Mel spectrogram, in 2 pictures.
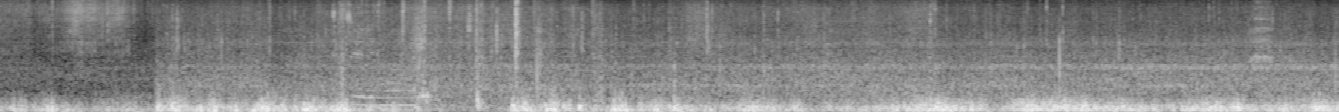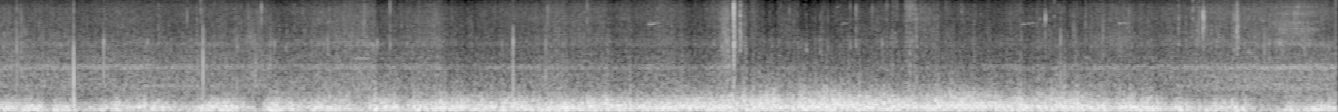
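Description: Wind buffeting the microphone, an uneven low rumble that grows stronger towards the end, with a single sharp click about fifteen seconds in from a golf iron striking the ball.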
